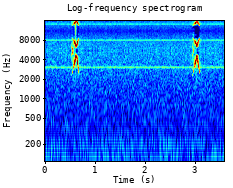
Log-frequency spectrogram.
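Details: House sparrow perched on a car's door window, where it sits for hours tweeting; two short, sharp high chirps about two and a half seconds apart over a steady low hum and a faint constant tone.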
